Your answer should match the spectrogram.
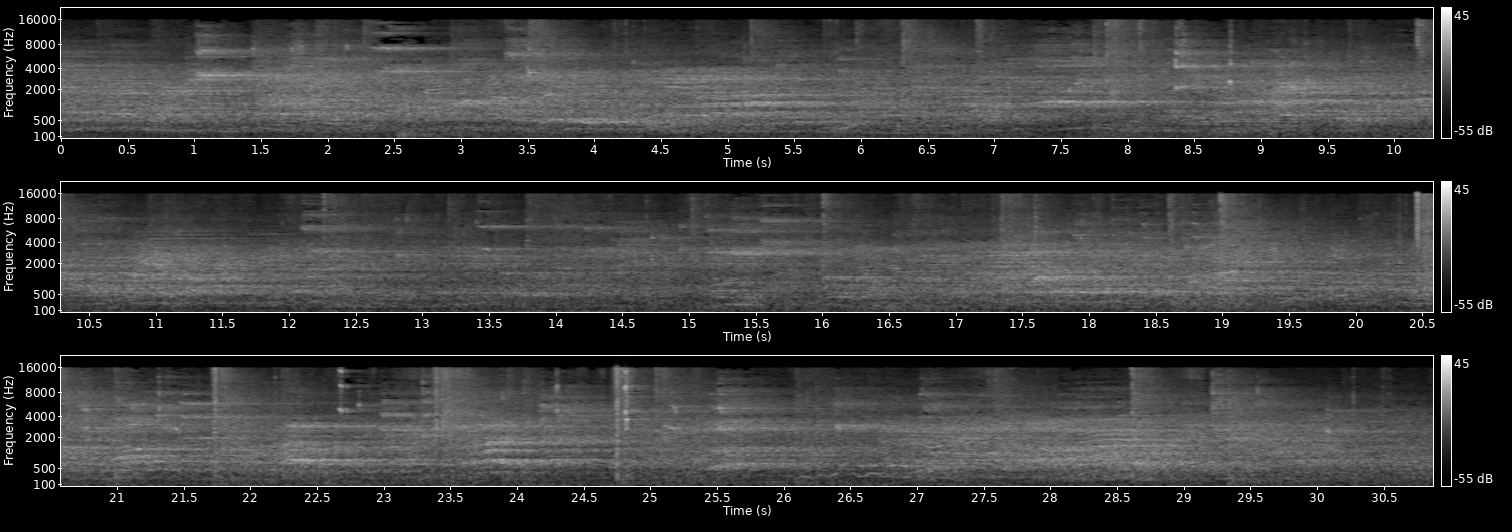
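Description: Badminton rackets striking shuttlecocks: sharp smacks at irregular intervals, ringing in a large echoing hall, over the steady chatter of players' voices.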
